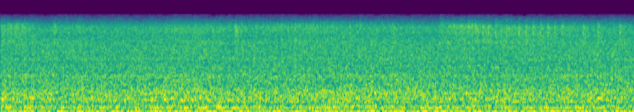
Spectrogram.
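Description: Steady hiss with a low, even hum underneath: constant background noise with no speech and no distinct events.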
